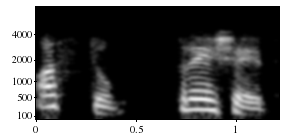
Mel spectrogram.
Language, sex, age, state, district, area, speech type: Sanskrit, female, 45-60, Karnataka, Dakshina Kannada, urban, conversation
